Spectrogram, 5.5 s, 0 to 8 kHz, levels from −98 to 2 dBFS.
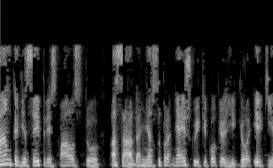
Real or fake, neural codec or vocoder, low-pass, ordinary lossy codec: fake; autoencoder, 48 kHz, 128 numbers a frame, DAC-VAE, trained on Japanese speech; 7.2 kHz; MP3, 24 kbps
